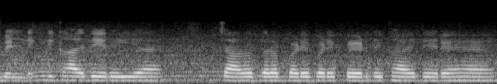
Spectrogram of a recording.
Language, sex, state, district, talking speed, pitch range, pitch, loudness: Hindi, male, Chhattisgarh, Raipur, 170 wpm, 175-185 Hz, 180 Hz, -13 LUFS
